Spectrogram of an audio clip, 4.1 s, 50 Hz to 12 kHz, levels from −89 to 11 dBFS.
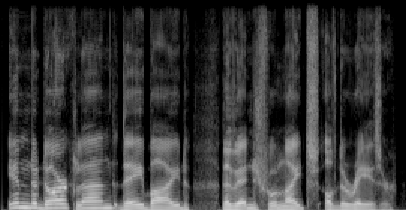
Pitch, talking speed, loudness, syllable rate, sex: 165 Hz, 175 wpm, -15 LUFS, 4.4 syllables/s, male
